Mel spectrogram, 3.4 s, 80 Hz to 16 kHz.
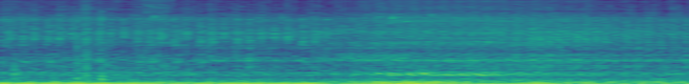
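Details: Hemi V8 idling with an irregular low knock that seems engine-internal: present in Park and Neutral, gone in Reverse and Drive; cause is a broken flex plate.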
